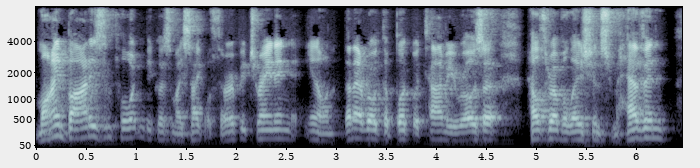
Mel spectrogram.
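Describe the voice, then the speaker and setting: In an American accent, a man with a fairly high pitch talks at a very fast pace, his loudness swinging widely. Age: 70s. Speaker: cardiologist. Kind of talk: podcast interview. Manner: animated.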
